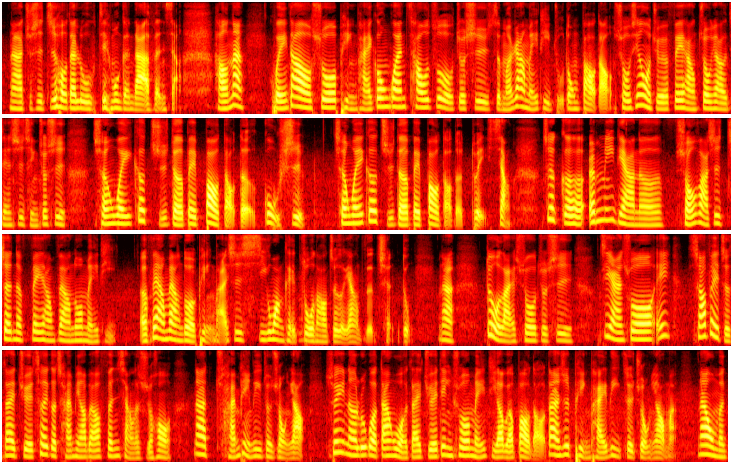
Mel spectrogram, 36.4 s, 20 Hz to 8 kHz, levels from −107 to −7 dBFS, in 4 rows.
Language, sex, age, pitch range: Chinese, female, 20-39, 170-210 Hz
